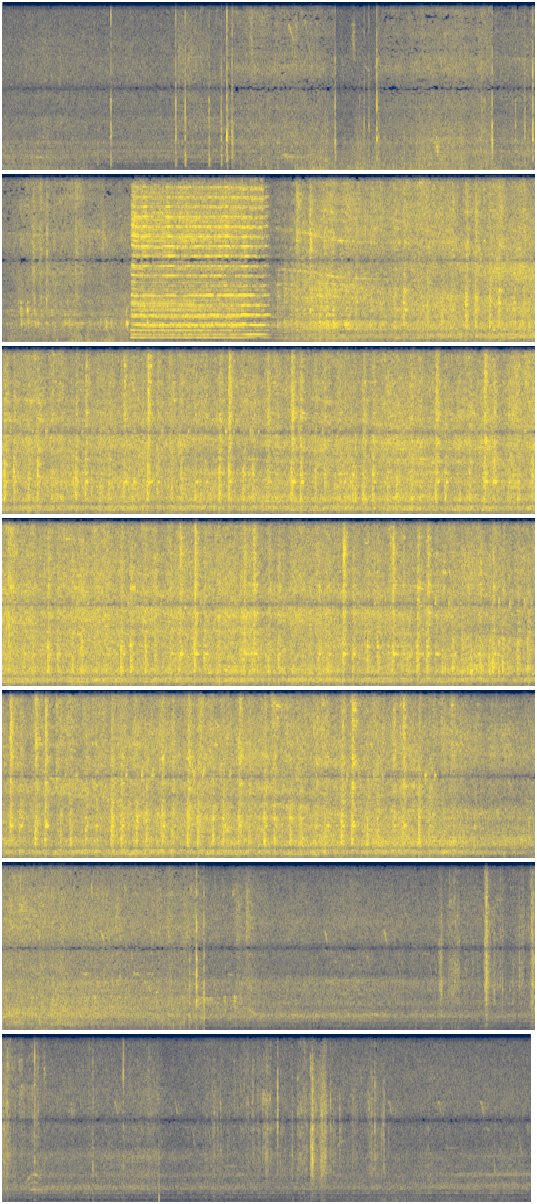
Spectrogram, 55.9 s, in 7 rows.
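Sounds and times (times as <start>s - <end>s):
locomotive horn chord: 9.9s - 12.2s
train wheels clattering over joints: 12.1s - 40.2s, 46.5s - 48.6s, 51.0s - 54.6s.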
